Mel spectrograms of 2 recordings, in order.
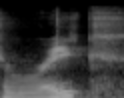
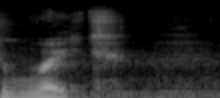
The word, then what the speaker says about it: RUIKE: This is by a company called RUIKE, and it is pronounced RUIKE. I've looked it up multiple times. I went to their website. It is pronounced RUIKE.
